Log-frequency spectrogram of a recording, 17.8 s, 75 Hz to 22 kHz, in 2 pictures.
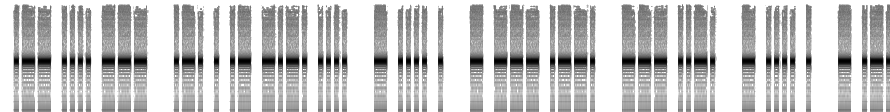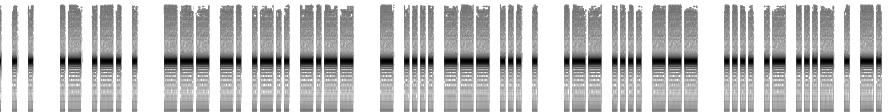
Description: Morse code, heard as a keyed tone, about 30 wpm, 1000 Hz. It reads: WHO REACH THE TOP OF THE TREE ARE ONLY THOSE WHO HAVEN
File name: qotdfiles / 30wpm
